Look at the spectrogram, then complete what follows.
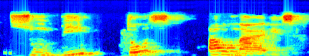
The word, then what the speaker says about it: Zumbi dos Palmares: This date honors a great Black Brazilian leader, a great African descendant called Zumbi dos Palmares. It's important to pay attention the pronunciation Zumbi dos Palmares, Zumbi of Quilombo dos Palmares.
